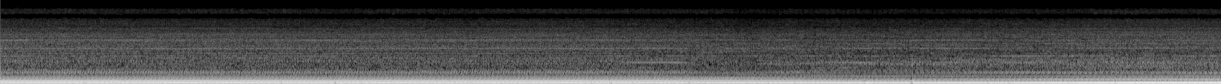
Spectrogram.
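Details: Fully cold start of a recommissioned 1980 Ferrari 308 GTSi, engine and exhaust heard: steady, smooth low drone held slightly high. Idle rose to the mid-to-upper teens and then settled; a normal fast idle while warming up.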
